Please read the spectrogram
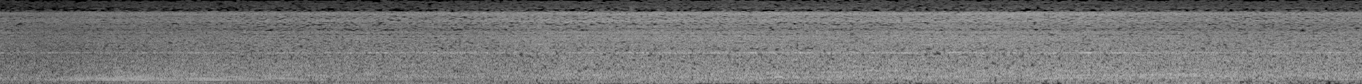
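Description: Steady whooshing of the hall's electric wall fans and air-conditioning units, with a faint steady high whine running through it.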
